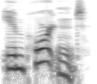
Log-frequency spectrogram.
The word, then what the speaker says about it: important: a word example in the word important the stress is on the second syllable intonation meaning the rise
